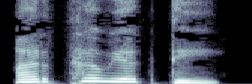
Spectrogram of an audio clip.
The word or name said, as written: ಅರ್ಥವ್ಯಕ್ತಿ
